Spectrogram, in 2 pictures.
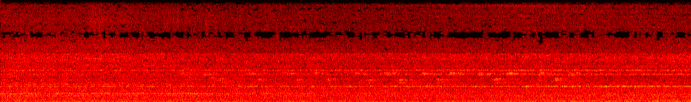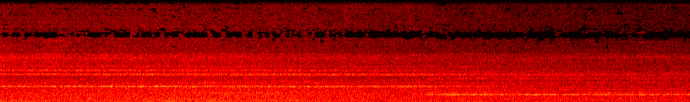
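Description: Yamagata Shinkansen Tsubasa train pulling out of a station and gathering speed past the platform: a steady rumble of wheels and running gear, with high whining tones from the drive, one of which climbs slightly.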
